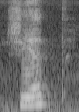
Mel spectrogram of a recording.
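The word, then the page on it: zhyet: San Lucas Quiaviní Zapotec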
